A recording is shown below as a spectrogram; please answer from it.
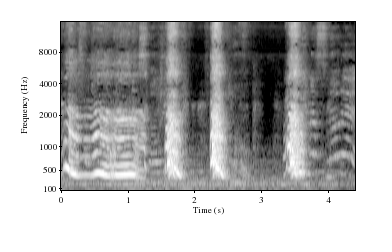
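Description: A dog howls once in a long wavering call for about a second, then gives three short barks. It is begging for food from a person eating beside it.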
